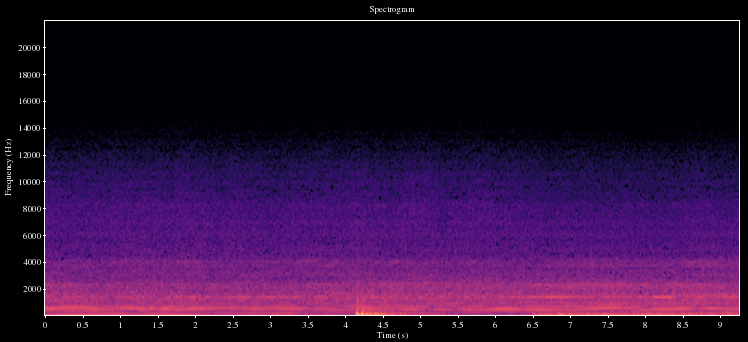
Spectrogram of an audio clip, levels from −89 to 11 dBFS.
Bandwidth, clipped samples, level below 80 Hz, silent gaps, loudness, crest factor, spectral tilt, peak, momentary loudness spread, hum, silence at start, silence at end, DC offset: 12.5 kHz; under 0.1%; -44 dBFS; none; -26 LUFS; 22 dB; -6.5 dB/octave; -4 dBFS; 9 LU; none; 0 s; 0 s; under 0.1%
